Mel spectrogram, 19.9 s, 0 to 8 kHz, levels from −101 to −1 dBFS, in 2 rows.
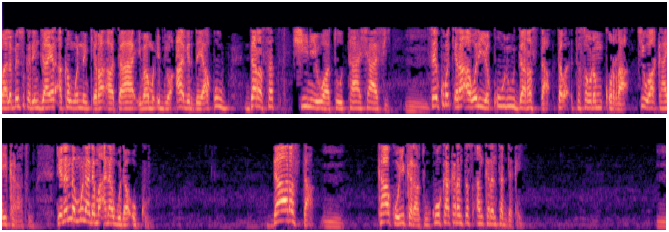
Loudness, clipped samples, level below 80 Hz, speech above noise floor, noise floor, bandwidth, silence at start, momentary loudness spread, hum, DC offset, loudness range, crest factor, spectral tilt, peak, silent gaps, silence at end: -22 LUFS; under 0.1%; -70 dBFS; 41 dB; -64 dBFS; 4 kHz; 0 s; 13 LU; none; under 0.1%; 3 LU; 20 dB; -9.5 dB/octave; -4 dBFS; none; 0 s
